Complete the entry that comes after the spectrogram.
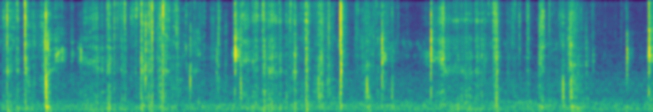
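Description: A metal utility blade carves and scrapes crumbly orange shavings from a solid, hand-sized oval soap bar that is teal outside and orange inside. Quick, dry, crisp scraping and crackling cuts come in an irregular series, bright and mostly high with almost no low end. Each cut dies away almost instantly.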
